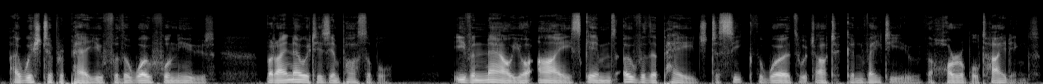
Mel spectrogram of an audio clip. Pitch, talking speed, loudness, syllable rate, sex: 85 Hz, 205 wpm, -20 LUFS, 5.4 syllables/s, male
